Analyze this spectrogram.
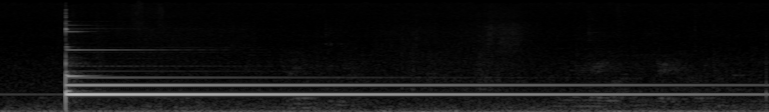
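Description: A single meditation bell is struck once, ringing out with a clear, sustained tone that slowly fades over several seconds in an otherwise quiet space.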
